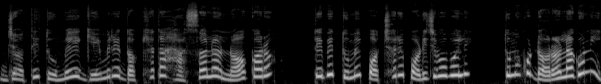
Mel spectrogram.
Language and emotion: Odia, fearful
